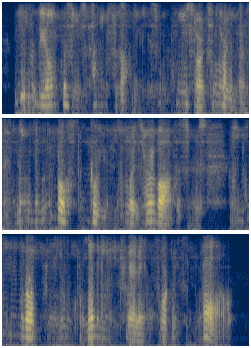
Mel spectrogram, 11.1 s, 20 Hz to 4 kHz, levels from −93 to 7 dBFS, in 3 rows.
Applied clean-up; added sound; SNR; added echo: neural separator model SepFormer WHAM!.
